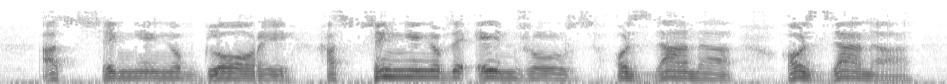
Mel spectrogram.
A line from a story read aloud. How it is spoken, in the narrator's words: in the end of the sixth verse he cried out with a loud voice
